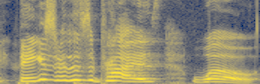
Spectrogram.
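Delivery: high, slow, stunned thanks; dazed mock thanks. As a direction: drawl it out, dumbfounded and ironic. Mocking dazed reaction.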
